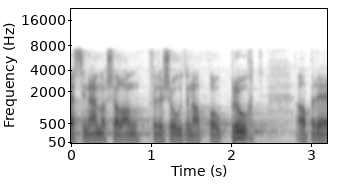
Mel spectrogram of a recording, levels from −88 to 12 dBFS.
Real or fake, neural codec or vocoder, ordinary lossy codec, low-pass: real; none; none; 7.2 kHz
